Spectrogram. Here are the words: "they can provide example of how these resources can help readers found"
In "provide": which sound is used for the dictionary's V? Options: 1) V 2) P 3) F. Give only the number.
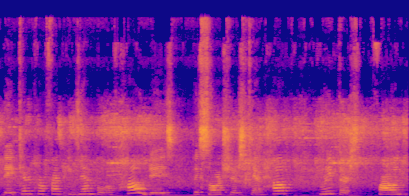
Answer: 3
